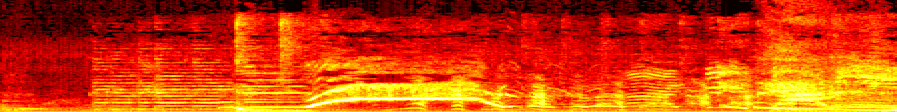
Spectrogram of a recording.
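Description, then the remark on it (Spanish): A person in a recording being played back lets out a long, loud, high-pitched scream that rises sharply and holds, followed by shorter wavering cries over a murmur of voices and background noise. “ese, ese grito tú no puedes hacerlo. Ese grito tú no puedes hacerlo por joder. Ese grito te sale de verdad.”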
